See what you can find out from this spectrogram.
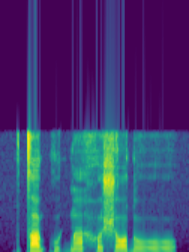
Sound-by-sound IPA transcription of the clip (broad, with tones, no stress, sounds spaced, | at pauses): t a˦ kʷ e˨ ɡ͡b ã˨ h ʊ˦ ʃ ɔ˦ ɗ oː˨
